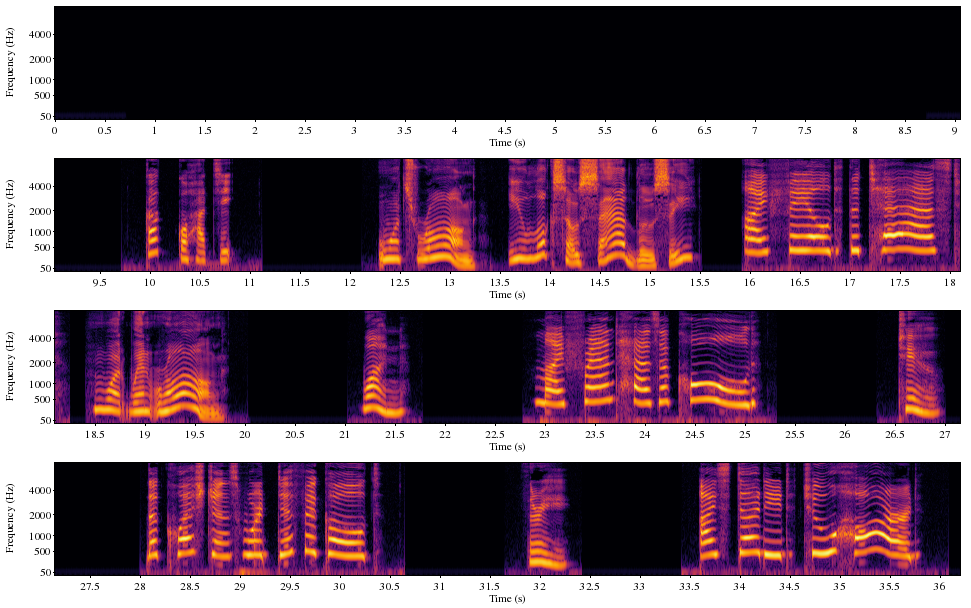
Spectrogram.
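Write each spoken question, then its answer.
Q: What went wrong?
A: 2: The questions were difficult.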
